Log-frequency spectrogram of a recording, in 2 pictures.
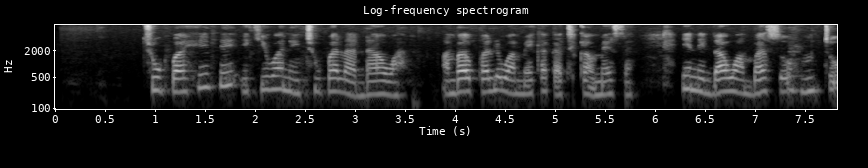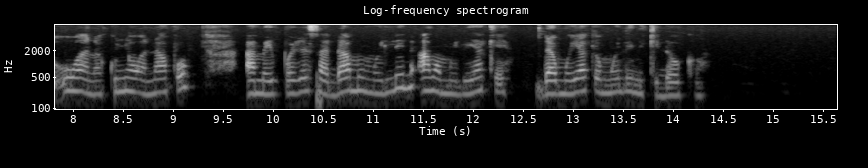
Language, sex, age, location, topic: Swahili, female, 18-24, Nakuru, health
